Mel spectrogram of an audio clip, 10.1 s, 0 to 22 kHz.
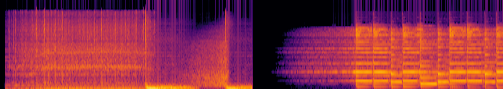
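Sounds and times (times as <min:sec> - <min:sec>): mechanical buzzing and rattling: 0:00.1 - 0:03.2
deep bass boom: 0:02.8 - 0:05.0.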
